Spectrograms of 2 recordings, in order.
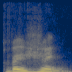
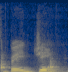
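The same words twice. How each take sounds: First: The j is a soft zh sound. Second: The j is a hard j sound. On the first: The speaker calls it wrong. "the J in French, Latin, is je, people pronounce Beijing" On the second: The speaker calls it right. "but it's Beijing"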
